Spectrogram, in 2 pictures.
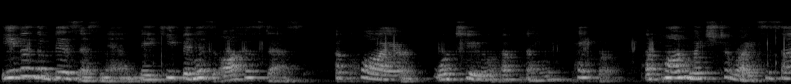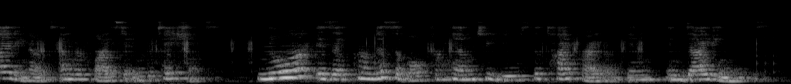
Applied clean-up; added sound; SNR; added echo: neural separator model SepFormer DNS4.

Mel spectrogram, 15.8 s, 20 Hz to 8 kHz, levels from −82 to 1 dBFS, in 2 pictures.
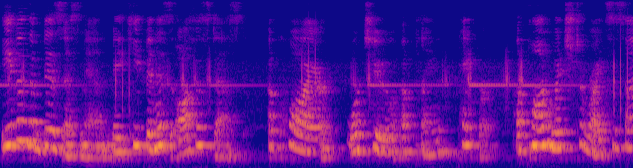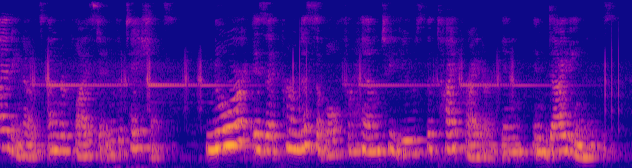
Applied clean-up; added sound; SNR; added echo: none; Bicycle bell; 20 dB; reverberation time 0.6 s.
